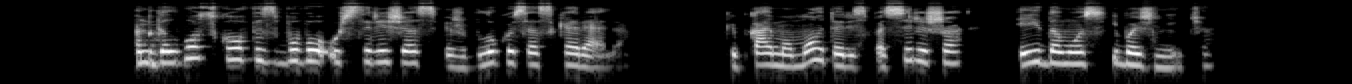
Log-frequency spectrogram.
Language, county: Lithuanian, Klaipėda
